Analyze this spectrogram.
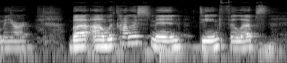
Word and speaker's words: Maher: I said, why I say his last name like that? Bill Maher? Maher? I usually say it like Bill Maher.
